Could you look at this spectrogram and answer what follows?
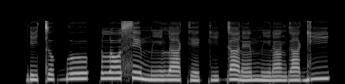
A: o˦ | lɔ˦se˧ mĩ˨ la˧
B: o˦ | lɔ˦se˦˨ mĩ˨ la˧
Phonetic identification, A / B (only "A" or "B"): B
